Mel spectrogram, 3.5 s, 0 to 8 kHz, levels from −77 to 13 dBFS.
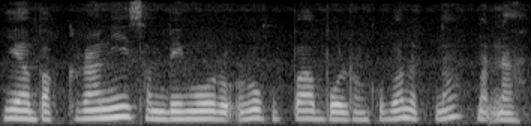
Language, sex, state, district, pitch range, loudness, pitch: Garo, female, Meghalaya, West Garo Hills, 175-195 Hz, -14 LUFS, 185 Hz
